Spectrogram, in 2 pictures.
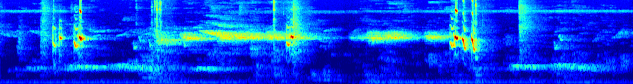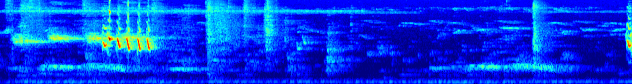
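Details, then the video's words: Female sooty-headed bulbul summoning a male: repeated phrases of high sustained whistles mixed with lower mellow tones, punctuated by quick sharp bursts, across a steady low hum. "trucukan betina memanggil jantan"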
